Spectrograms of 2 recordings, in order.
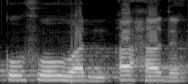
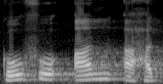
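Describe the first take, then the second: First: A w sound is used in the middle. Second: A glottal stop replaces the w sound. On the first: The speaker calls it right. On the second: The speaker calls it wrong.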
